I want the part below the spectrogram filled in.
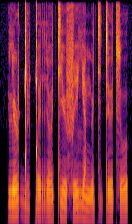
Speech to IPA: lʲuɭɡ͡ǃʉǃɨ rɵ tʲʉ fiʎaŋʉtʲɵ tɨt͡su

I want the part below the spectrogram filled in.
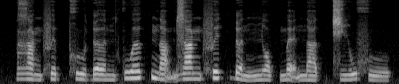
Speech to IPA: ɣa˨˩ŋfe˨˩p̚xu˨˩ ɗəː˨˩nkwəː˦˥k̚ na̰˧˨mza˧ŋfe˦˥k̚ ɗə˧˩nɲɔ˨˩p̚mɛ̰˧˨ na˨˩t̚t͡ɕi˨˦wxu˨˩

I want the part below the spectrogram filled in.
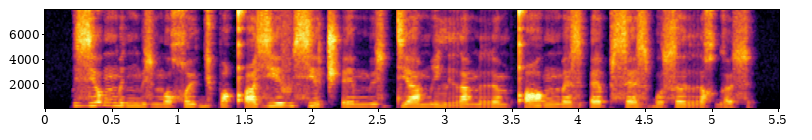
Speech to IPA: zʲɔŋ͡meŋ͡myzmo χyɡipɔqʼœ zʲev sʲət͡ʃʼemyz tʲamilʲramrœm qʼɔŋ͡mɛz ʔɛp sɛzɓo sərəχɡœs

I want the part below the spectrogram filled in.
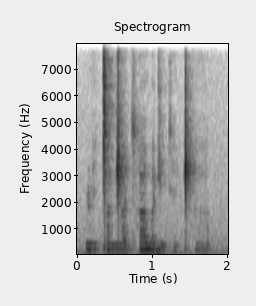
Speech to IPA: ɭe̤ǀaŋ͡ǁa cʰawɐɡʲece̤ ǁʰa̤

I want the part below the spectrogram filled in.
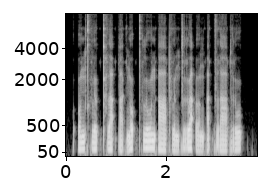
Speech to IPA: ʔo˥˩nkʰlɯ˥˩k̚pʰla˥˩ʔpa˨˩k̚ no˥˩k̚ pʰluː˥˩nʔaː˧ pʰlɯ˩˦ŋkru˥˩a̯ ʔɤː˨˩ŋʔa˦˥t̚kraː˧ pru˦˥k̚

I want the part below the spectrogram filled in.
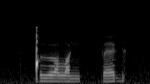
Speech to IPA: ǃɯːlˠiŋpːɛɡ

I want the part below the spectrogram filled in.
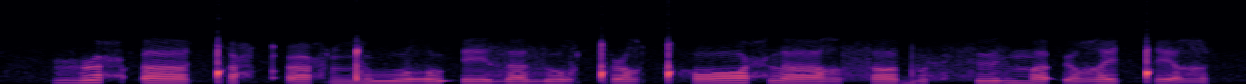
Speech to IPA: ɦə˞ħ ʔɐː ǃəħqʼʏːħŋ͡ǃuːʁu ʔezɐ zuʁǃə˞ʁǃʰɔːħlɐːʁ sʌduħ sʏzmɐ ʔʏʁeǃeʁ

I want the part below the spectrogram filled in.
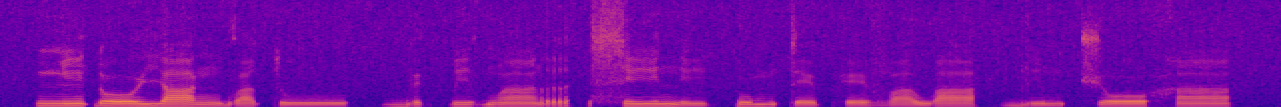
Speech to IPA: ɲĩ˦ɗoː˦ja˦˨ŋɡʷa˨ tuː˨ | bɪ˦˨k͡pi˦ɡʷã˦r | siː˦niː˨k͡pu˦m te˨pʰe˨va˨˦wa˦ | bi˨m t͡ʃoː˦hã˦

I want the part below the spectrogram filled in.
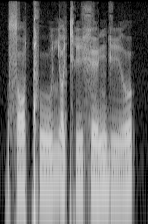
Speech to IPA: sɔ˩˥ǃʰuː˨˩˦ʎʌ˨˩˦ cʰi˩˥xe˨˩˦ ŋɡi˨˩˦ʊ̯

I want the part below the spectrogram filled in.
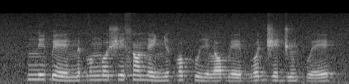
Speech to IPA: ni˧ɓeː˨ nə˧ɡo˧ŋo˧ʃi˧ sɔ̃˧ne˨ɲə˧ ɡɔ˦kʷi˨lɔ˧be˨ bo˦ d͡ʒe˧d͡ʒũ˧kʷe˨˦

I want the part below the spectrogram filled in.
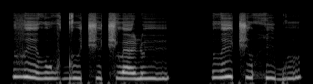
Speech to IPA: veðuv dɯt͡ʃɯt͡ʃlæ ɳy | ðet͡ʃɯ hibɯ

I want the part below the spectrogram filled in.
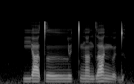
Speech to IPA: jat lːʉtŋãdaŋɵd

